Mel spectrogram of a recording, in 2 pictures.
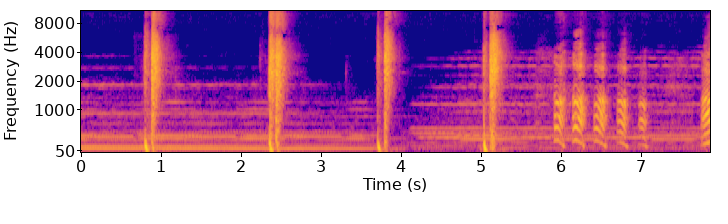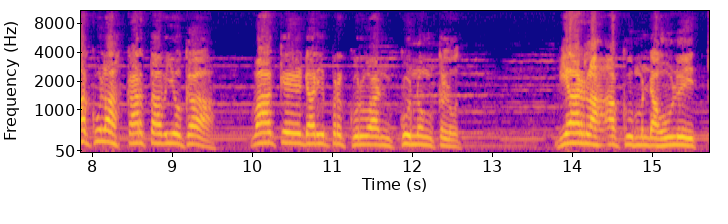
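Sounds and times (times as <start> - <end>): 
whip cracking: 0.8 - 1.2, 2.4 - 2.8, 3.7 - 4.1, 5.0 - 5.4
laughter: 5.8 - 7.2
speech: 5.9 - 12.7, 13.8 - 15.7.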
